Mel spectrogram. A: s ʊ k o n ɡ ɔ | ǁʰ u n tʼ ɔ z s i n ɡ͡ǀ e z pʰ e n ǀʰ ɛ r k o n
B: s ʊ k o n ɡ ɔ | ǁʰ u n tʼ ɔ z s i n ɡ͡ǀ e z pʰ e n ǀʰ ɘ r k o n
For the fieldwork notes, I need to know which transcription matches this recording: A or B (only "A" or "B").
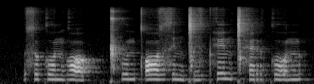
A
